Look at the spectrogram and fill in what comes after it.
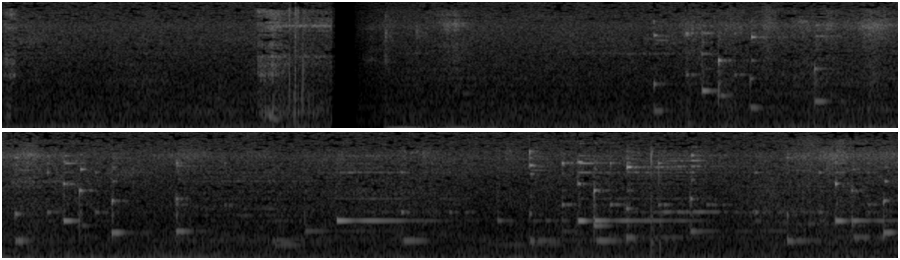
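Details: Scattered chime-like tinkling tones ring over a steady low hum, broken by a short silence and a brief loud burst early on.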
